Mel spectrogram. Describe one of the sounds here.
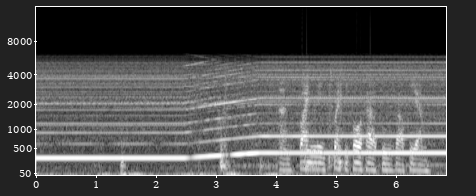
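A high-speed milling spindle whines steadily, then rises in pitch and holds at the higher note.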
